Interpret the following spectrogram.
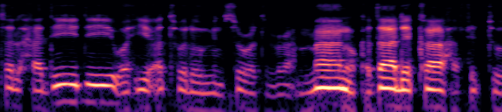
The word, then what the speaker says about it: الرحمن: من سورة الرحمن But وذلك don't pronounce the lam because the ra is a sun letter.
